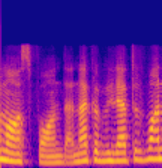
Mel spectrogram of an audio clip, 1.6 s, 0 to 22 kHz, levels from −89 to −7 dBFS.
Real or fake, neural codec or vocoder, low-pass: fake; codec, 16 kHz, 0.2 kbps, FocalCodec; 7.2 kHz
